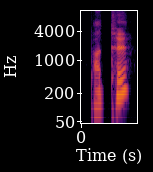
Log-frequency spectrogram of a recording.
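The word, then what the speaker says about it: 밭에: A bat te, the t slides forward into eh and stays a t.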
